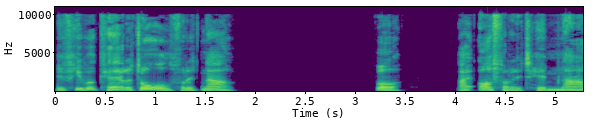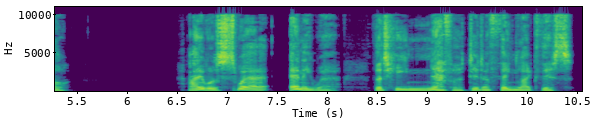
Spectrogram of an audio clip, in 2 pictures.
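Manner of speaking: wan smile. Acted. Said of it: "she added with rather a wan smile".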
